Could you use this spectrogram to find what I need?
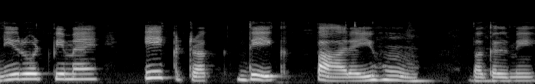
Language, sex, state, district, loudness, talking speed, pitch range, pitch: Hindi, female, Bihar, Kaimur, -16 LUFS, 135 wpm, 170-245 Hz, 195 Hz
